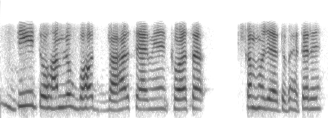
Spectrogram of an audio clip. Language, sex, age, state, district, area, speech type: Urdu, female, 18-30, Uttar Pradesh, Lucknow, rural, conversation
